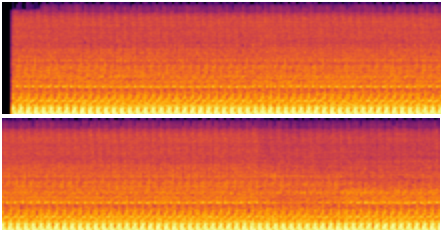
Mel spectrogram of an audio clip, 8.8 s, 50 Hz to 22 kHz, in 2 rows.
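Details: Kawasaki Ninja 650R twin idling with a low thump about three times a second that wavers after a rev; owner unsure whether this hunting idle is normal.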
